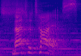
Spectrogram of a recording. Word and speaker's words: Mattathias: I never remember how to pronounce the name, Bernie. Mattathias. Mattathias, okay.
